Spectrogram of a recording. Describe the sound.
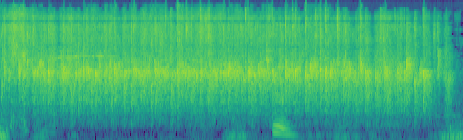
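Steady audience applause fills the whole stretch, a dense crackle of many hands clapping at even loudness, with a brief murmur and a short voice sound breaking through partway.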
